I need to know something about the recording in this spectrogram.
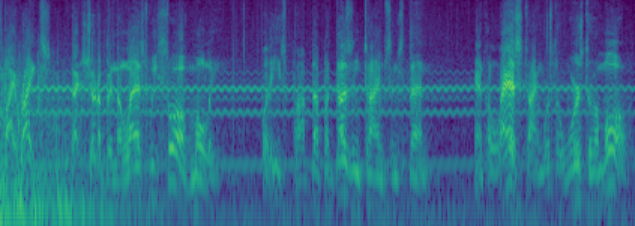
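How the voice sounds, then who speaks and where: A man plays a gruff, brawling superhero with a gravelly voice, narrating like a sardonic tough guy full of slangy wisecracks. It is 1970s record drama acting, with dramatic music clearly behind him. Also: medium pitch, natural voice, low-quality recording.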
